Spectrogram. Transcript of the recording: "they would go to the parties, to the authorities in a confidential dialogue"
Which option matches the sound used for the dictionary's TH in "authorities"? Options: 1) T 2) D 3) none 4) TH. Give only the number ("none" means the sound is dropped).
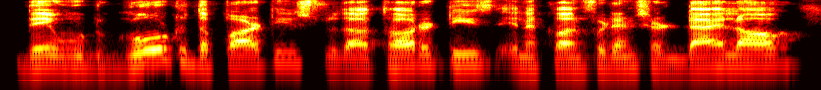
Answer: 1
